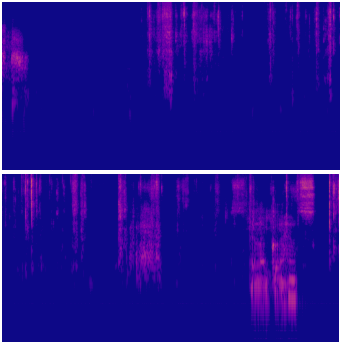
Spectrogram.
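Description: Scissors snipping through a bendable wired floral spray, a series of close, crisp cuts and rustles among quiet stretches.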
